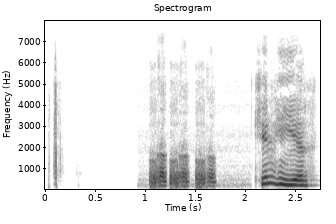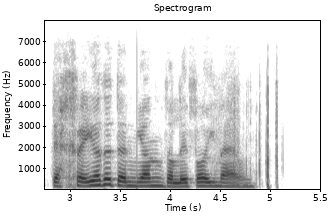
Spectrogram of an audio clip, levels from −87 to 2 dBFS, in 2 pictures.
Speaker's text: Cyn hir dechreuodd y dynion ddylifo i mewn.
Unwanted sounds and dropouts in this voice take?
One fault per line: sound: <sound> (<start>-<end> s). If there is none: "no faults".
sound: laugh (1.0-1.7 s)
